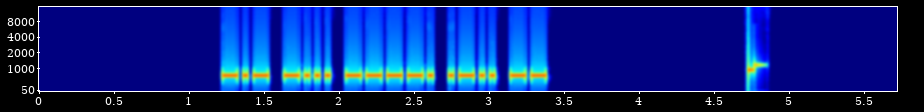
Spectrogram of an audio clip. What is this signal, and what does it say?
Morse code, heard as a keyed tone, about 36 wpm, 700 Hz. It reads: KB9LM
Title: USA Call Signs - 2x Character Spacing - 35wpm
